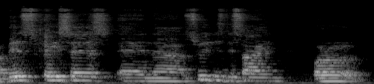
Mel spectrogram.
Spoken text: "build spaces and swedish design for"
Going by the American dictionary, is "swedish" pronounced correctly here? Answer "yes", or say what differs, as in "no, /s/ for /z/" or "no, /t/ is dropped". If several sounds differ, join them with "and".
no, /s/ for /ʃ/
